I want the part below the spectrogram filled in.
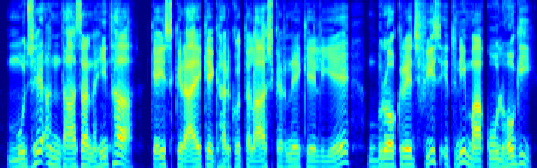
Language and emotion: Urdu, surprised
